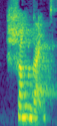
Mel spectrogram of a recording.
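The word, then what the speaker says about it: shungite: a crystal called it are you doing open pronouncing this right or wrong but it's Shung right x hu n g ite and it's actually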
